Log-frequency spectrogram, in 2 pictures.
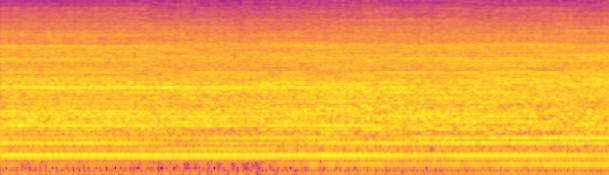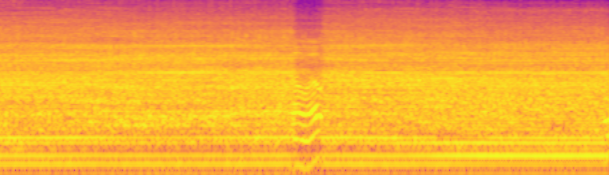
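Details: Honda generator, cold start after sitting unused about three months: steady, even hum at constant pitch with no hunting, misses or knocks; normal idle.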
